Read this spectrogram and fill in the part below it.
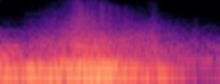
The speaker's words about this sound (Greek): Τη στιγμή της έκρηξης, η λάμψη της πλημμυρίζει την πόλη από ένα τσουνάμι έντονου φωτός στιγμιαία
